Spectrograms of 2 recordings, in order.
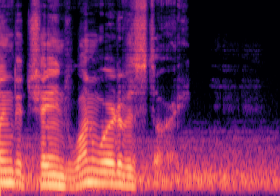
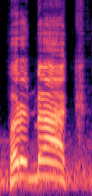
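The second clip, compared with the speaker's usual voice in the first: roaring, much higher and louder; demonic bellow; 10 semitones higher, 6 dB louder than usual. Acted. A ghostly figure bellows at Ray from the bed, roaring. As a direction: bellow it loud enough to wake the dead. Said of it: "rose like a mummy from the tomb and bellowed".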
